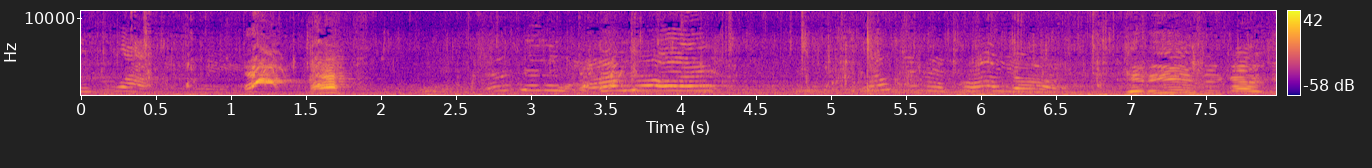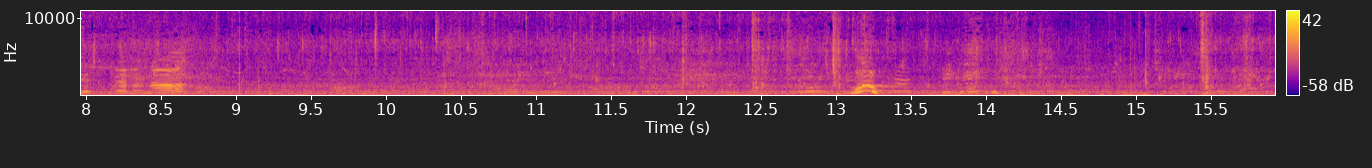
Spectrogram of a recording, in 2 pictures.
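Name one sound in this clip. Feet splash in shallow water.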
